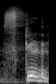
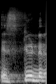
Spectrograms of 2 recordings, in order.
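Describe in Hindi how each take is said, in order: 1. शब्द सीधे s ध्वनि से शुरू होता है। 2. s ध्वनि से पहले एक अतिरिक्त स्वर आता है। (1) "स्किड कहना है" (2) "आपको स्किड नहीं कहना है"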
